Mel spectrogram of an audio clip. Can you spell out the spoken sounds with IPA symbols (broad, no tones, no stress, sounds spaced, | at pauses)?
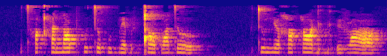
tʰ ɔ qʰ ɛ n̪ ɑ pʰ u t̪ o p u b ɛ b ø ǃ ɔ b ɑ t o | t u n̪ ø χ ɑ q ɑ ɡ ɘ ɡ ɘ ʔ ø v ɑ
